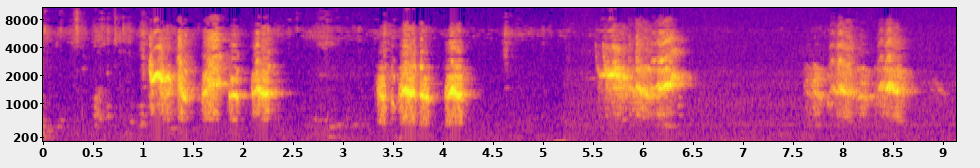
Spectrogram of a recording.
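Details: A pet cockatiel, a competitor in a Polish talking-bird championship, gives four short bursts of raspy, speech-like mimicked chatter with pauses between them, among phrases like "Good morning", "Babe" and "Love you".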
